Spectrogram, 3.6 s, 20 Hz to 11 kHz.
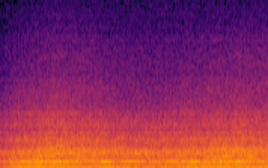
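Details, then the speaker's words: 2012 Chevy Cruze Eco given a gentle rev in gear to check the earlier tapping: the small petrol engine has quieted down and revs evenly with a steady hum, no ticking or tapping. "the engine sounds like it quieted down"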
